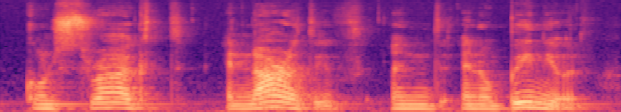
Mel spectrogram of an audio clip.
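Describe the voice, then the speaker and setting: A man speaks with a Greek accent at a fairly slow pace. His intonation is fairly even, and room echo is audible. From Greece. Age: 20s. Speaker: religious video creator. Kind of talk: monologue lecture on apologetics.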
